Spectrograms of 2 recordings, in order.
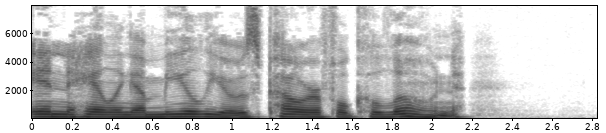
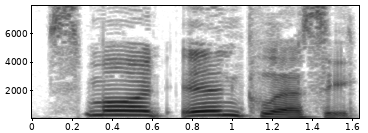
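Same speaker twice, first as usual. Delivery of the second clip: high, slow, drawn-out Jersey flattery; slow Jersey charmer; Jersey accent; 9 semitones higher, 5 dB louder, much slower than usual. A narrator's reading. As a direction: croon the compliment in a Jersey accent. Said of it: "in his thick Jersey accent".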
